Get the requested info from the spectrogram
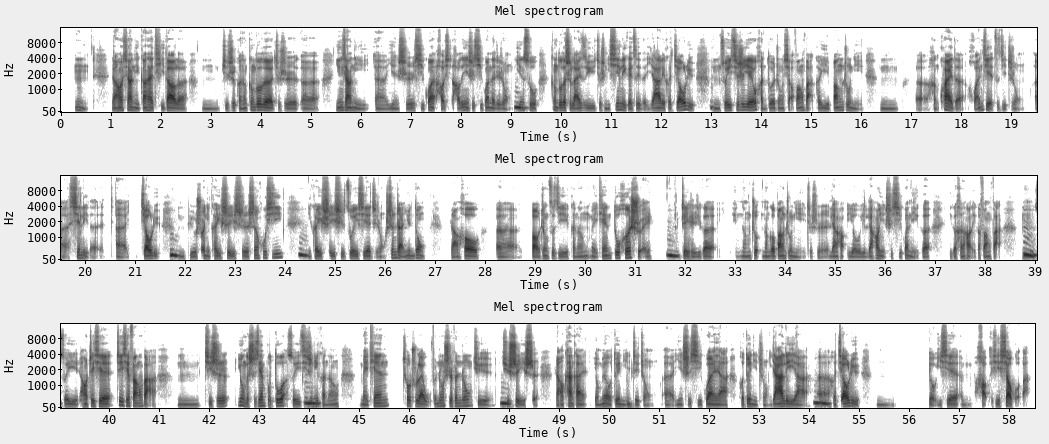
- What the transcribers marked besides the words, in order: other background noise; tapping
- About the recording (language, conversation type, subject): Chinese, advice, 咖啡和饮食让我更焦虑，我该怎么调整才能更好地管理压力？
